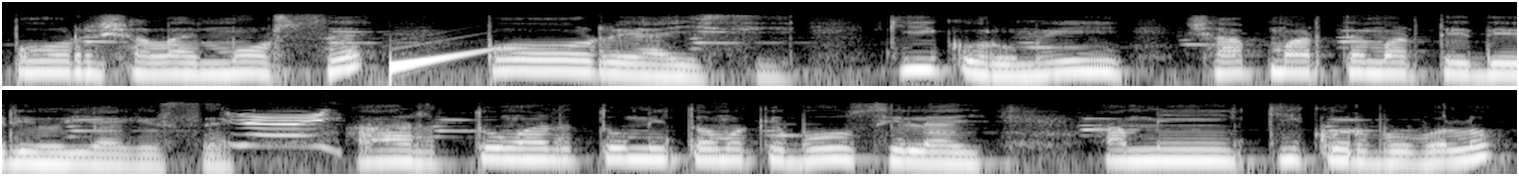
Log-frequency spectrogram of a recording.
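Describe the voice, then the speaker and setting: A man voicing a talkative, excitable fox husband in a cartoon, with a colloquial eastern Bangladeshi accent and folksy exclamations. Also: high voice, moderate pace, dull audio. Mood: defensive, boastful. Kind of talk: animated cartoon dialogue. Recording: music behind the voice.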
